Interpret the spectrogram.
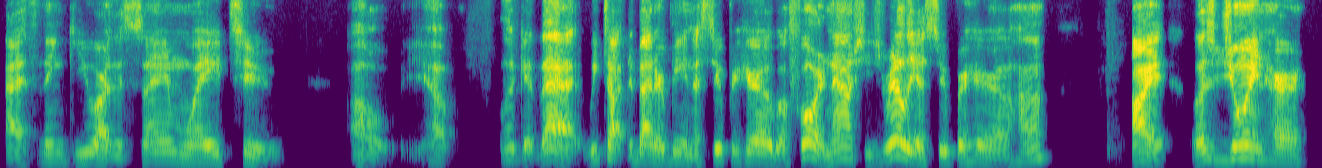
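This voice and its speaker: Man, higher-than-average voice, very unhurried delivery, children's picture-book reading, encouraging, simple instructive phrasing. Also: animated, a bit bright. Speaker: children's story time reader and host. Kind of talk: reading a picture book aloud to children, with chatty asides and questions.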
